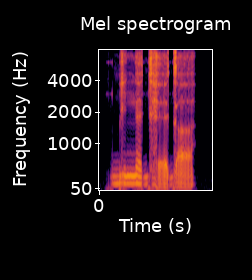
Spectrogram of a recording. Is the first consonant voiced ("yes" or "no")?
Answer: yes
